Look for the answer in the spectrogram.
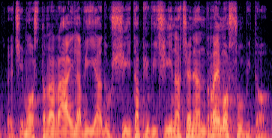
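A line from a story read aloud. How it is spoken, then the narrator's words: Grumbling. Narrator (Italian): brontolò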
